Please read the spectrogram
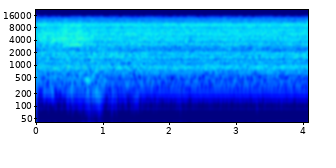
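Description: Faint, steady electrical mains hum and hiss, with no other distinct sound.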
